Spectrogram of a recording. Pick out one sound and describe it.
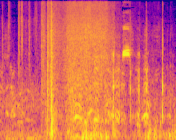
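A person belly-flops into water with a loud splash.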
